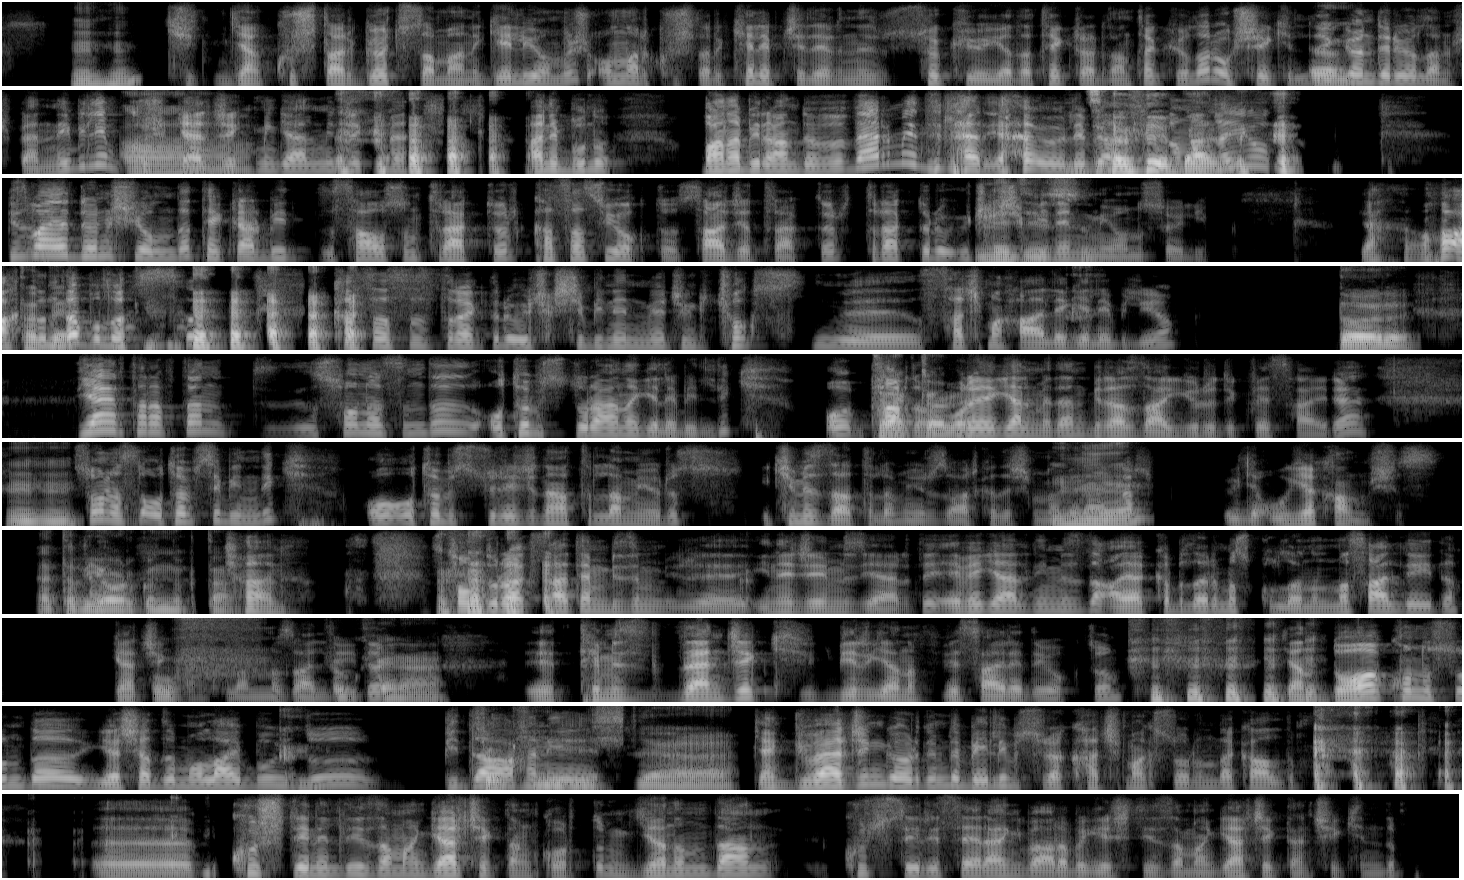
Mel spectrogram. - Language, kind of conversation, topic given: Turkish, podcast, Unutamadığın bir doğa maceranı anlatır mısın?
- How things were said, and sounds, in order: chuckle; other background noise; laughing while speaking: "vermediler, ya"; laughing while speaking: "Değil mi?"; chuckle; laughing while speaking: "o aklında bulunsun"; chuckle; tapping; chuckle; chuckle; chuckle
